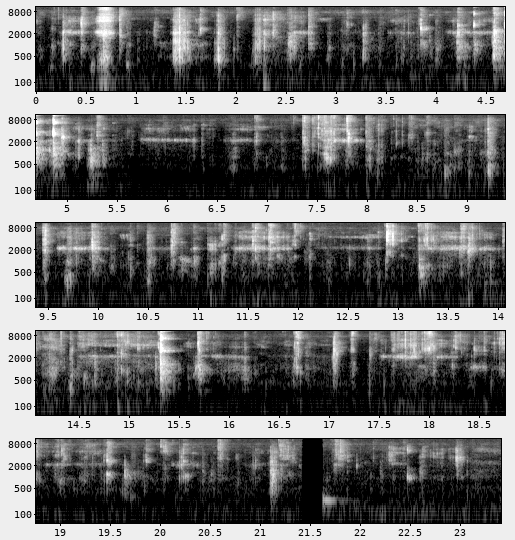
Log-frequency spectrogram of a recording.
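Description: Two people biting and chewing fried chicken lollipops, with irregular crunches of the fried batter and wet mouth smacks.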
